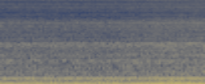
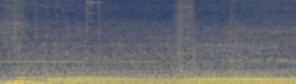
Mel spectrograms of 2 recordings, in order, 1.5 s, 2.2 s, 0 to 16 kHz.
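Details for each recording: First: 2014 Dodge Challenger after replacing the fuel pumps, engine running: steady coarse buzzing whine from one pump over the engine; owner suspects it is pushing fuel to the other side and hopes it quiets once refueled. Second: 2014 Dodge Challenger after replacing the fuel pumps (driver side pump, passenger side regulator and filter), engine running: steady low hum with a thin, even pump whine, good pressure; fuel pumps operating normally.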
